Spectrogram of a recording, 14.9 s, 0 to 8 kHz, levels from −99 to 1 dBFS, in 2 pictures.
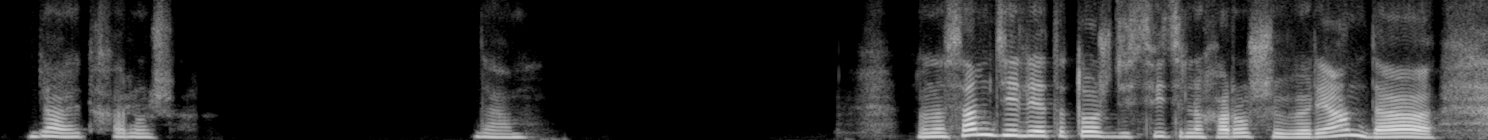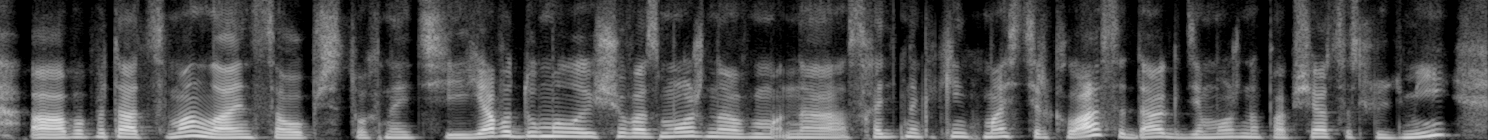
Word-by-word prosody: Да, 225 -2 -1
это 210 - -12
хорош 200 -3 -7 1.5
Да. 195 -3 -6 2.0
Ну, 210 - -1
на 220 - +2
самом 310 +7 +5
деле 290 -3 +3
это 255 -1 -3
тоже 250 -2 +1
действительно 215 0 -4
хороший 205 0 0
вариант, 225 +10 +2
да, 200 -3 +5 0.4
а, 170 0 +6
попытаться 190 -1 0
в - - -2
онлайн 180 -9 +5
сообществах 155 -1 -4
найти. 165 -1 -6
Я 185 +8 +2
вот 255 - +1
думала 240 0 +1
ещё 215 +1 -3
возможно, 215 0 0
в - - -8
ма 190 -1 -3
на 180 -1 -2
сходить 195 +1 -6
на 220 - -2
какие 195 +3 -7
нибудь 205 - -8
мастер-классы, 210 - +2
да, 200 +5 +1
где 175 -3 -7
можно 195 +2 -4
пообщаться 195 +1 -4
с 175 - -12
людьми, 200 - -3
205 Hz, 155 wpm, -22 LUFS, 185-225 Hz, 2.0 s, а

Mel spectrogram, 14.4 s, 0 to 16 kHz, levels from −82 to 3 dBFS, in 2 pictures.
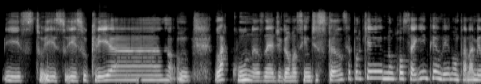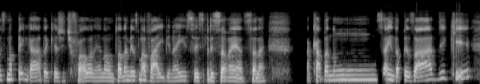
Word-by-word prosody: Isto, 175 -2 -2
isso, 175 -1 +1
isso 180 +2 +1
cria 190 +2 +4 0.9
hum, 175 -1 -1 0.4
lacunas, 205 -5 +2
né, 170 -1 +2
digamos 170 0 0
assim, 175 0 0
distância, 200 +6 -1
porque 285 +2 0
não 260 -1 +2
consegue 255 -2 +1
entender, 265 -4 0
não 230 -1 -2
está 215 0 -2
na - - +2
mesma 215 +1 0
pegada 195 -7 -1
que 170 - -5
a - - +1
gente 165 0 -4
fala, 170 +1 +1
né, 160 0 -6
não 160 -1 -2
está 170 - +3
na 185 - 0
mesma 190 0 0
vibe, 160 +2 0
não 155 - -5
é 165 - -2
isso, 180 -1 -2
a - - +4
expressão 155 0 +1
é 160 0 +3
essa, 140 -1 0
né. 150 +1 -3 0.6
Acaba 195 - 0
não 210 +1 -1
saindo, 205 -2 +1
apesar 185 +4 +2
de 270 +5 -6
que 285 +3 0
190 Hz, 180 wpm, -22 LUFS, 170-220 Hz, 0.9 s, cria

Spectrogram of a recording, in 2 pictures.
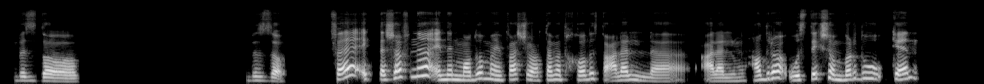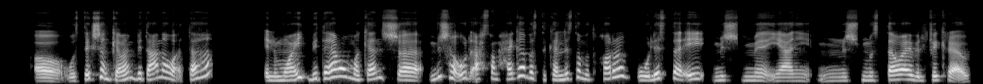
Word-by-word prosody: بالضب 165 -6 0 1.7
بالضبط. 180 -3 -4 0.4
فاكتشفنا 345 - +2
إن 310 - +3
الموضوع 215 +3 +2
ما 240 -5 0
ينفعش 225 +3 -1
يُعتمد 210 +2 0
خالص 215 +5 -1
على 200 +3 +2
ال 195 -6 -3 0.5
على 150 +1 +1
المحاضرة 195 - 0
والسيكشن 210 +2 +1
برضه 255 +5 0
كان 255 +5 +2 1.0
آه، 155 -2 +3
والسيكشن 230 - -1
كمان 220 +6 +1
بتاعنا 265 +4 +1
وقتها 330 +6 +1 0.6
المعيد 190 - +1
بتاعه 290 +9 +4
ما 250 -10 -1
كانش 235 +2 -1 0.3
مش 355 - -2
هاقول - - +1
أحسن 270 -2 -2
حاجة، 245 +11 +2
بس 285 - -1
كان 210 -2 0
لسّه 255 +7 -2
متخرّج 260 - -1
ولسّه 235 +9 +1
إيه، 245 +4 0
مش 195 +1 -6
م 185 0 -7
يعني 165 -2 -3
مش 175 +4 -10
مستوعب 210 +3 +2
الفكرة 185 +2 -2
أوي، - - +2
215 Hz, 130 wpm, -14 LUFS, 185-260 Hz, 1.7 s, بتاعه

